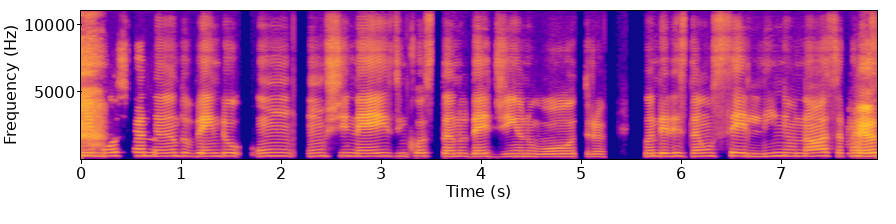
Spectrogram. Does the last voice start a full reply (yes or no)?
no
